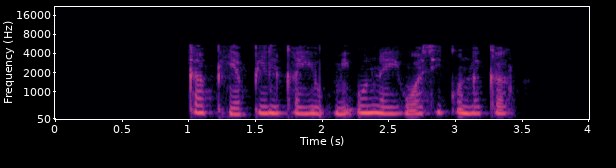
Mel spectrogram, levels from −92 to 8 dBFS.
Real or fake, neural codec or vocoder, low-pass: fake; codec, 16 kHz, 16 kbps, FunCodec, trained on Chinese and English, 50 frames a second; 5.4 kHz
